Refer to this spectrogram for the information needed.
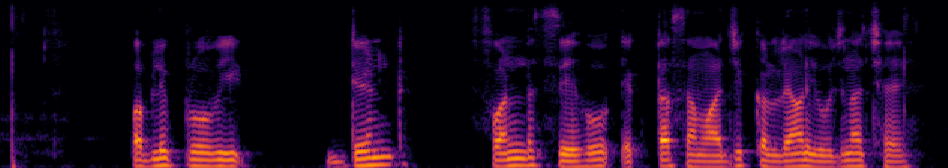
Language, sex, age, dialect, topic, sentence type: Maithili, male, 18-24, Eastern / Thethi, banking, statement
